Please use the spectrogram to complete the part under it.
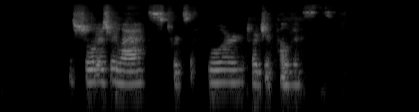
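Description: A young woman speaks calmly and softly, close by.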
